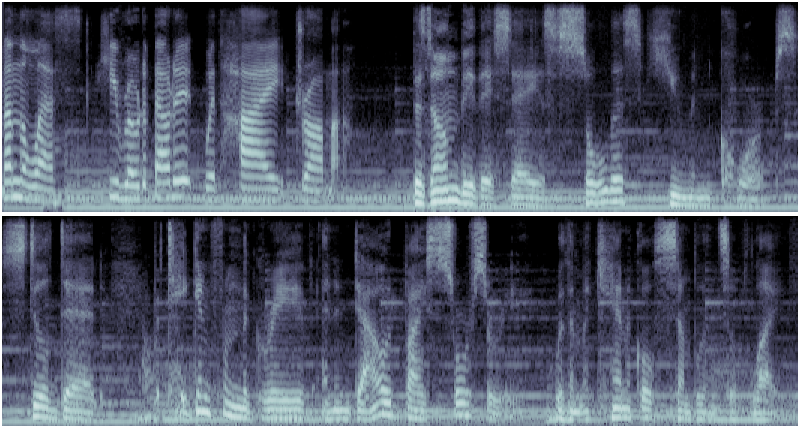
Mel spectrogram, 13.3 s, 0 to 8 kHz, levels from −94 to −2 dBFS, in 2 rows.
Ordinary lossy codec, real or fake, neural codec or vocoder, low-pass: Opus, 24 kbps; real; none; 7.2 kHz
